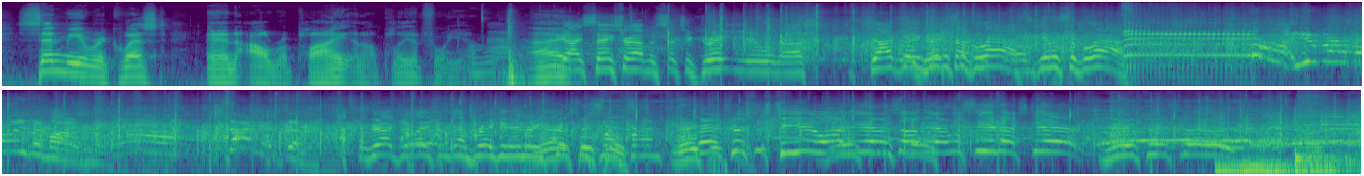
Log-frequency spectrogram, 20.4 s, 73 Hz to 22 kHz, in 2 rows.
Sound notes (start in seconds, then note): 6.9 audience applauding; 8.4 blowing raspberries; 18.6 audience applauding; 19.2 audience cheering; 19.5 bright music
